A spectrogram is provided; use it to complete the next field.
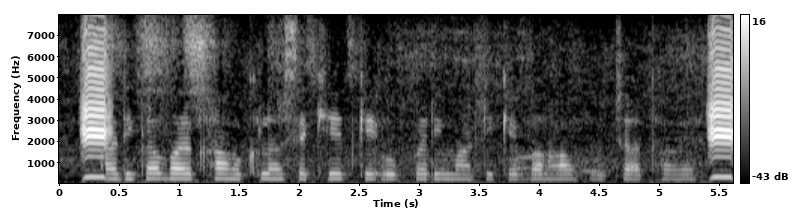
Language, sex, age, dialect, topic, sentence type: Bhojpuri, female, 18-24, Northern, agriculture, statement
